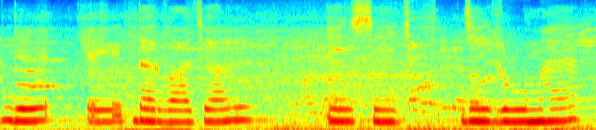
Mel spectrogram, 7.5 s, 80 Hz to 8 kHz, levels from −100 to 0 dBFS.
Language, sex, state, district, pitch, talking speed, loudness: Hindi, female, Bihar, Jamui, 225 Hz, 55 wpm, -15 LUFS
